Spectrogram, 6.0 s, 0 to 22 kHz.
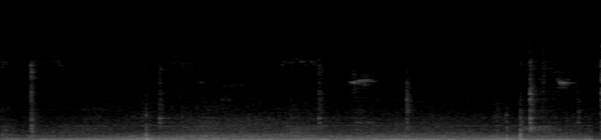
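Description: Siemens WM12P260TH front-loading washing machine resuming its wash cycle: the motor runs with a steady hum as the drum turns the wet load, with a few light clicks.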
